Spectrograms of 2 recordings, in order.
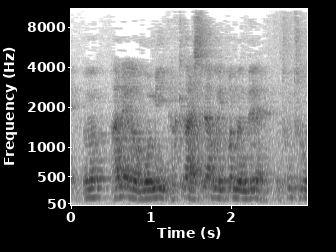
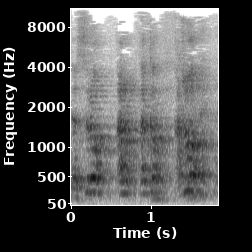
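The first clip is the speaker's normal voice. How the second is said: mock barked orders, pitched up; bossy father; 6 semitones higher, 6 dB louder than usual. Father ordering children to clean, mock barking. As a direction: imitate a dad barking military-style commands. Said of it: "우리 아빠들이 막 이러죠".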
